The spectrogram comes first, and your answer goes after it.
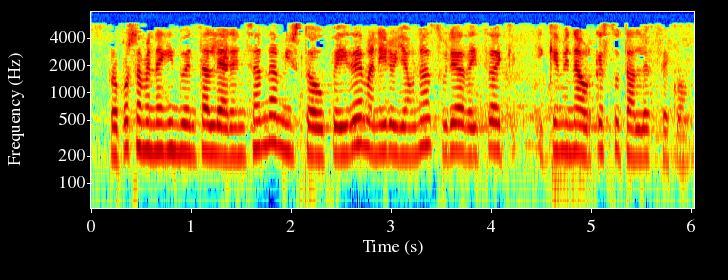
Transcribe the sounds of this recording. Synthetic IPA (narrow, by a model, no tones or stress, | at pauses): pɾo̞po̞same̞naeɣ̞ind̪ue̞nt̪ald̪e̞aɾe̞nt͡ʃand̪amist̪oawpe̞jð̞e̞maneɾo̞ʝawnasuɾe̞aðajt͡sak | ike̞me̞nawɾke̞st̪ut̪aːld̪e̞se̞ko̞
